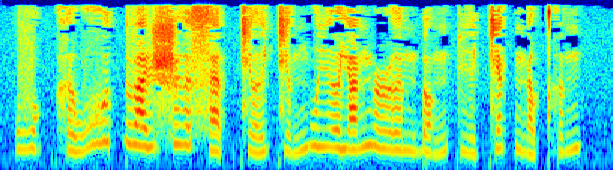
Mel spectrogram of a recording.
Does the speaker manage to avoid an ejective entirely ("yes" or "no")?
yes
